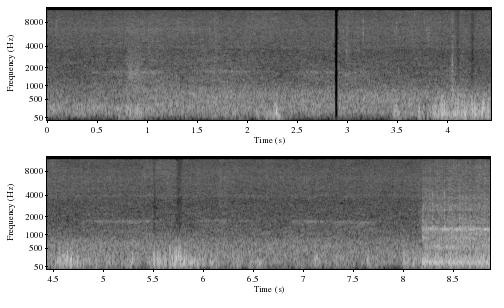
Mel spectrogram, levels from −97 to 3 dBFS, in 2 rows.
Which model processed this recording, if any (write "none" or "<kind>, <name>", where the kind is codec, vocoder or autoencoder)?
none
